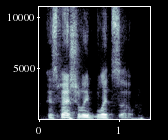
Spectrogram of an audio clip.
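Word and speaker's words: Blitzø: Especially Blitzo. Yeah. I don't care what his actual name is. I don't care if the O is silent.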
